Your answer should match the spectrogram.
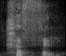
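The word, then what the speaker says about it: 八千: se prononce ce and zen et 8000 se prononcent race selle ok les milliers c'est bon on est capable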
